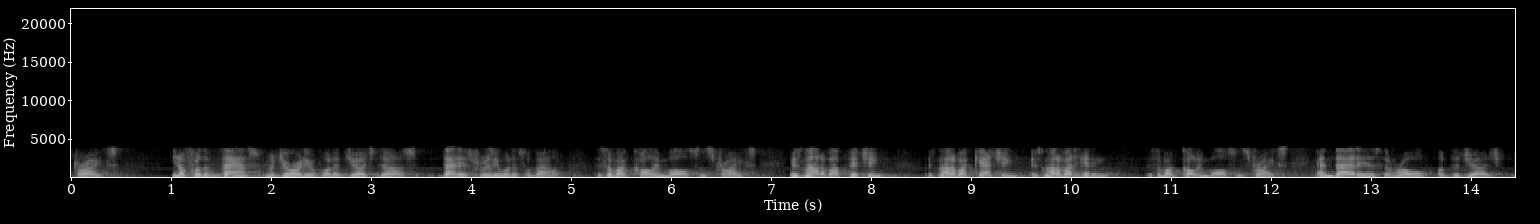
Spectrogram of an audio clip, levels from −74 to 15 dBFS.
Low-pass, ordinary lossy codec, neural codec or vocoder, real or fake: 7.2 kHz; AAC, 16 kbps; none; real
